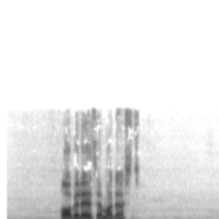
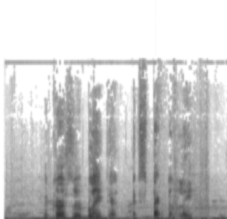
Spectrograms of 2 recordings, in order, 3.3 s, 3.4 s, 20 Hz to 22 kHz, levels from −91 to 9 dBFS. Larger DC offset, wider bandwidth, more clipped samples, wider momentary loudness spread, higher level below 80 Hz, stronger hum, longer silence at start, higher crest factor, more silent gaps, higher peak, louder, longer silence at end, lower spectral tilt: neither; second, 11.5 kHz vs 16.5 kHz; neither; about the same, 13 LU vs 11 LU; second, -70 dBFS vs -26 dBFS; neither; first, 0.9 s vs 0.05 s; about the same, 20 dB vs 20 dB; neither; about the same, 0 dBFS vs 0 dBFS; first, -16 LUFS vs -19 LUFS; first, 1.25 s vs 0 s; about the same, -5 dB/octave vs -4 dB/octave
